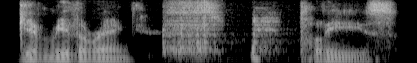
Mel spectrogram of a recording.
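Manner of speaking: intimidating, threatening, menacing tone. Demanding a ring from a little girl in character: intimidating tone. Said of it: "I say in a intimidating tone".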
